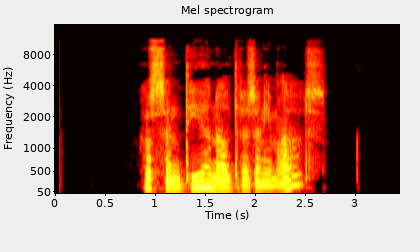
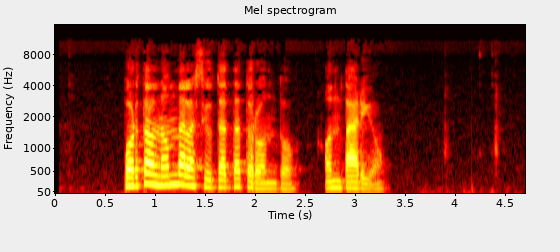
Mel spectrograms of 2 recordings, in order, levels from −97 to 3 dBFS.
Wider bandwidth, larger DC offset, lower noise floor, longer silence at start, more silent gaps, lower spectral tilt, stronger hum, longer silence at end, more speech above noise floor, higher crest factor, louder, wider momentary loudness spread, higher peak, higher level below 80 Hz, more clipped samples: first, 11.5 kHz vs 10 kHz; neither; first, under -90 dBFS vs -69 dBFS; first, 0.9 s vs 0.7 s; neither; about the same, -5.5 dB/octave vs -6.5 dB/octave; neither; second, 0.75 s vs 1.45 s; first, over 72 dB vs 52 dB; about the same, 18 dB vs 20 dB; about the same, -19 LUFS vs -17 LUFS; second, 12 LU vs 17 LU; about the same, -2 dBFS vs 0 dBFS; first, -52 dBFS vs -62 dBFS; neither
